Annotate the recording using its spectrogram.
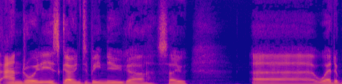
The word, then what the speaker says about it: Nougat: It's going to be called Nougat. – So you see Nougat and I see Nougat. – That's because that's how it's said.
